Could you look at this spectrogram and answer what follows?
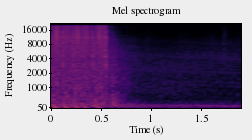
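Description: Rapid automatic gunfire in the PUBG video game fires as a quick burst of close, loud shots for about half a second, then a lingering echoing tail and one more sharp crack at the end.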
